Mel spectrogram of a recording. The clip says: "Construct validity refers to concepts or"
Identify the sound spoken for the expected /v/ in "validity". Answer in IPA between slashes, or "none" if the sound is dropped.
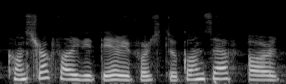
/f/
